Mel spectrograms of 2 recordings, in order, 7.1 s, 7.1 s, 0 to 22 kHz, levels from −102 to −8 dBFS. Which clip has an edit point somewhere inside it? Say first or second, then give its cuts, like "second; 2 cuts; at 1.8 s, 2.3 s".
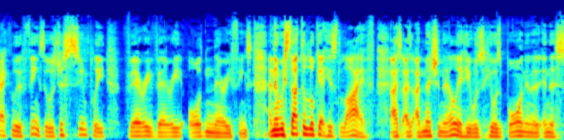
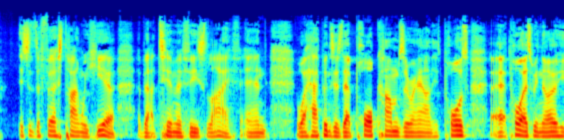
first; 1 cut; at 4.9 s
